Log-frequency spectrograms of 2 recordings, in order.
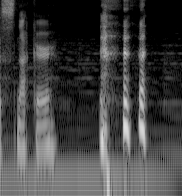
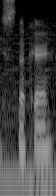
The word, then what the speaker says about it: snooker: Snooker. Okay. Like rook. Rook. Nook. Or is it Snoop or like oud in food? Oh, yeah. Yeah. Yeah. That's still the same. Yeah. Yeah. Yeah. It's still Nook and Cook. Snooker. Cook. Yeah. Yeah. Took took book cook.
